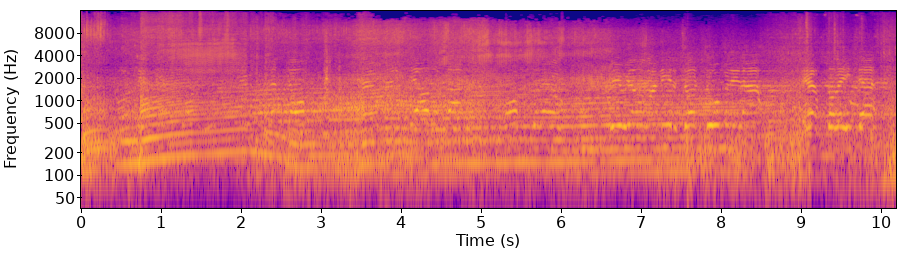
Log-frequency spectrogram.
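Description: Folkrace cars' engines revving hard as they race round the dirt track. In the first two seconds an engine note rises and then falls, then the engines run on at a fairly steady pitch.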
